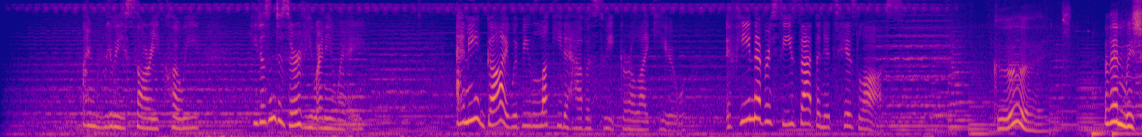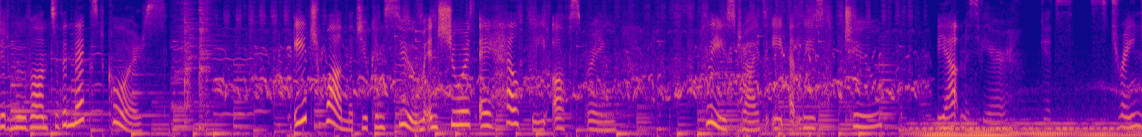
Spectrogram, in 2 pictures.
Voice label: Character Sample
